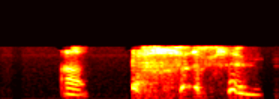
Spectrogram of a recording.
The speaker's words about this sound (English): Sorry, I just cough. Like I said, it comes out of nowhere and I have no warning and all of a sudden I'm just coughing.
